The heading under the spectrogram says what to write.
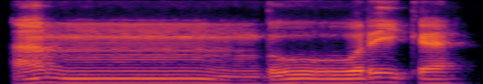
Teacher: Jadi nun sukun di sini kita bayangkan dia ini bukan huruf nun tapi huruf mim. Jadi bukan anurika bukan tapi amburika. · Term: Iqlab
